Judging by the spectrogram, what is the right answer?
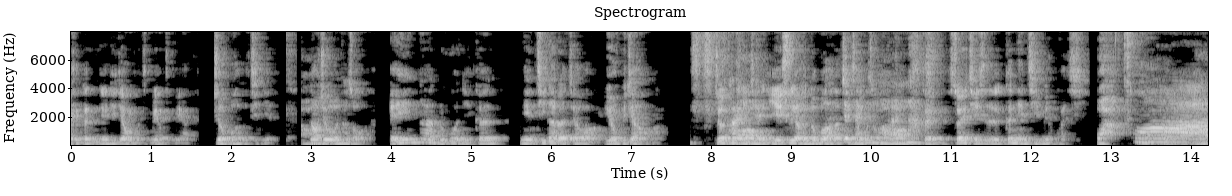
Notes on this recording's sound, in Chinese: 抱歉本集回音稍重，若造成您聆聽不適敬請見諒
